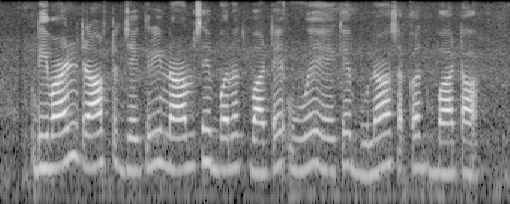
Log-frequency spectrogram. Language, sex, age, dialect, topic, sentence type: Bhojpuri, male, 60-100, Northern, banking, statement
